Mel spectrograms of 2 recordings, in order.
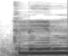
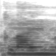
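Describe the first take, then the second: First: The vowel sounds like 'ee'. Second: The vowel sounds like 'eye'. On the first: The speaker calls it wrong. "क्लीन नहीं होता" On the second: The speaker calls it right. "क्लाइन होता है"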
